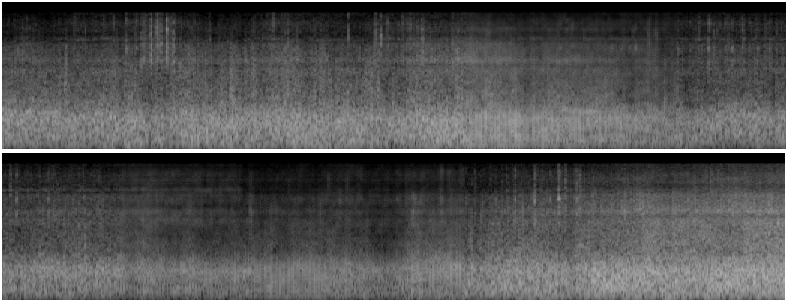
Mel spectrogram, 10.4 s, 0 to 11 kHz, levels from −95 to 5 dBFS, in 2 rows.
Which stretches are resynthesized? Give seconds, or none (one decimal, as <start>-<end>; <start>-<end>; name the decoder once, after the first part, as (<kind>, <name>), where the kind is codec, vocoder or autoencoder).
3.1-4.5 (vocoder, Vocos); 6.0-8.3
